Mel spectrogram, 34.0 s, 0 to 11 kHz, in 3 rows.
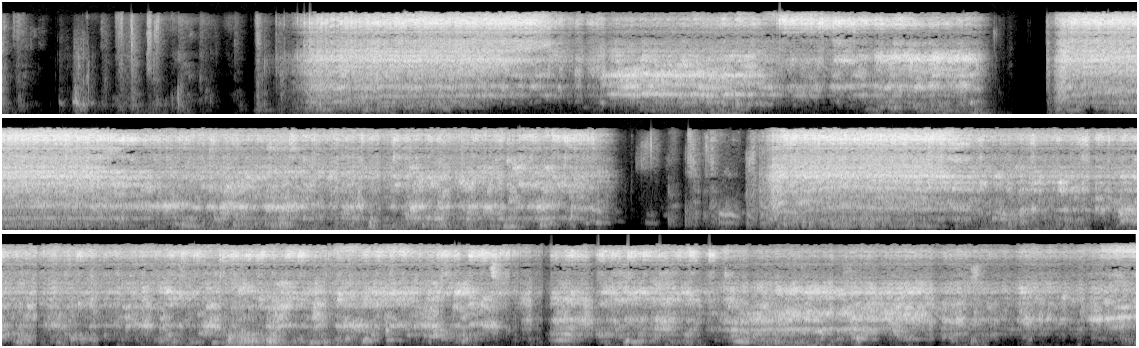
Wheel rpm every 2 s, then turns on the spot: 0, 40, 70, 70, 50, 80, 90, 90, 50, 60, 80, 80, 80, 70, 60, 60, 70.
none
